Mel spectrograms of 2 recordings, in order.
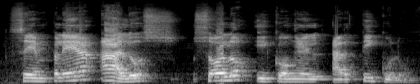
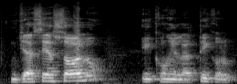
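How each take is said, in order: First: Solo stretched slowly and stressed. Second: Said in the usual way. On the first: Shown as a demonstration. Teacher to students, slowly stressing solo. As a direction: spell out solo y con el artículo slowly.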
